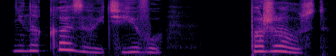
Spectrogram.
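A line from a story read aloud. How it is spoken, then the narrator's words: Barely audible tearful whisper. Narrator (Russian): Катя еле слышно сквозь слезы прошептала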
